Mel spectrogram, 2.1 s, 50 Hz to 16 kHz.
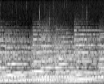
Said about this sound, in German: Darin läuten vier in Karlsruhe gegossene Bronzeglocken. 1996 haben sie das Nachkriegsstahlgeläute ersetzt.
